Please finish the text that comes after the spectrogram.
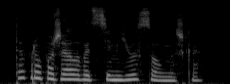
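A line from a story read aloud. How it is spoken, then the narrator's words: Affectionate. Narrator (Russian): ласково сказала она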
